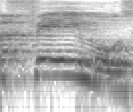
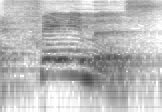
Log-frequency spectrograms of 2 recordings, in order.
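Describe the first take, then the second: First: "famous" ending in a round -ohs; spelling-based "famous" with a full O; wrong pronunciation. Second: "famous" with a short -us ending; correct pronunciation. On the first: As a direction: say "famous" as FAY-mohs. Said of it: "Não é famous". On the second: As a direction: say "famous" as FAY-muhs. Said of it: "É famous". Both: Shown as a demonstration.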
